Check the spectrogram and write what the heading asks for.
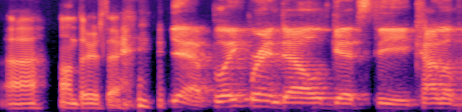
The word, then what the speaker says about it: Brandel: here I'm starting to say that again Blake brandell is that the correct pronunciation yes well I I yeah I think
